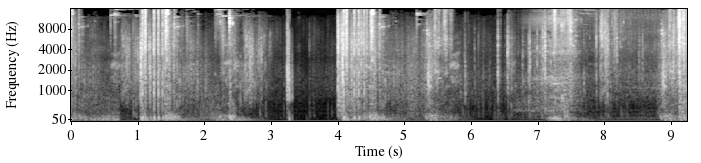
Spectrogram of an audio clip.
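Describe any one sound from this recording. Rapid gunfire rattles in short, loud bursts.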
